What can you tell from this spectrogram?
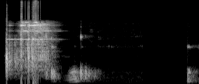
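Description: A beer is cracked open: a sharp snap and a short burst of fizzing hiss, then a light metallic clink and a faint tick a moment later.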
